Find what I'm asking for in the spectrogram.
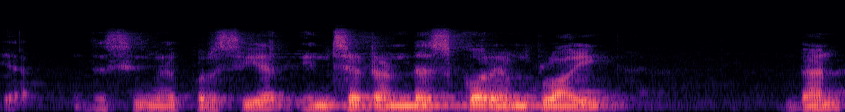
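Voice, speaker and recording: At a moderate pace and medium pitch, a man speaks in a plain, everyday voice. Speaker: software trainer. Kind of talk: lecture.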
